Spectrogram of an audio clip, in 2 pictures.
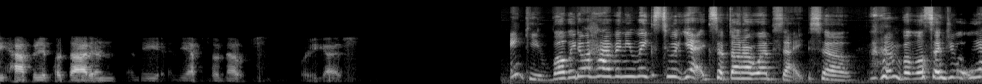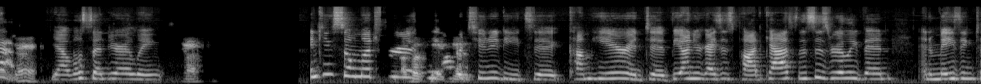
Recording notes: Due to technical difficulties, our software utilized the incorrect microphone somehow during recording. While some of the audio is less then our usual quality.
